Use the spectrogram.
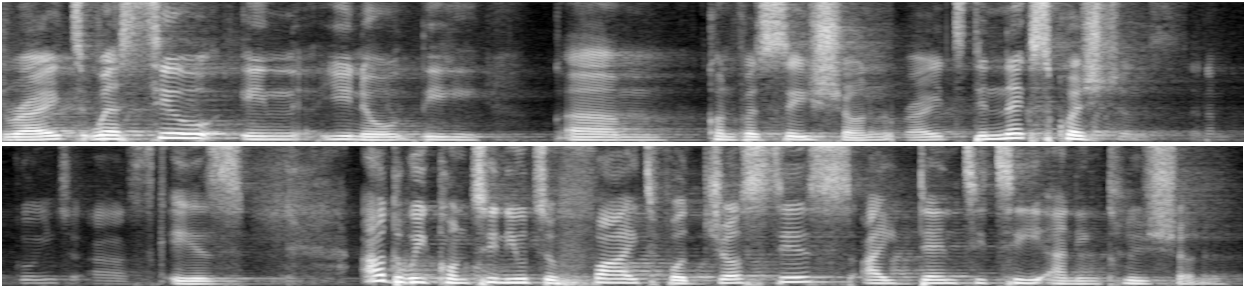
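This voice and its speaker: A woman's voice: on the low side, a little slow, darkish tone. A woman moderating a panel discussion, posing questions casually and checking in with the room. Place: church hall event. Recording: reverberant church hall.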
